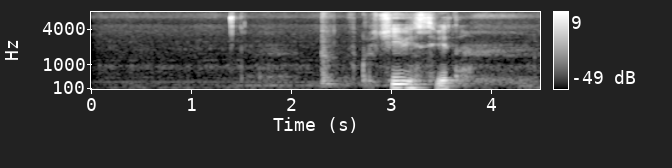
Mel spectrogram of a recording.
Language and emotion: Russian, neutral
